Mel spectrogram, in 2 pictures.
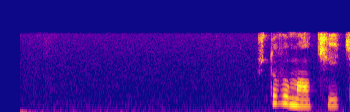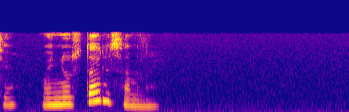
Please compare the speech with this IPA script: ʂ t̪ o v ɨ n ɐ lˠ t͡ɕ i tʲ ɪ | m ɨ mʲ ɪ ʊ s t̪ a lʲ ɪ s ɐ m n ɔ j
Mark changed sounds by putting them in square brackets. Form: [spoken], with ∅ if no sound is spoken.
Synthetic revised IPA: ʂ t̪ o v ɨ [m] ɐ lˠ t͡ɕ i tʲ ɪ | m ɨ [nʲ] ɪ ʊ s t̪ a lʲ ɪ s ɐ m n [o] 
